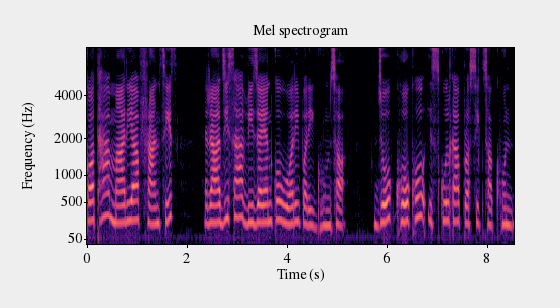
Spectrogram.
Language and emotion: Nepali, neutral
